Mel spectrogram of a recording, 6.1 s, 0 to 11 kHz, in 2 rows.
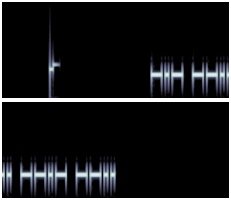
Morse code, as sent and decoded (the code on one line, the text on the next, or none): -.- --... --.- --..
K7QZ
